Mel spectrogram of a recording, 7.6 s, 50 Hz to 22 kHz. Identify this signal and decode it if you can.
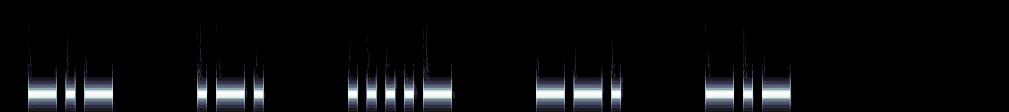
Morse code, heard as a keyed tone, about 17 wpm, spaced as for 10 wpm, 700 Hz. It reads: KR4GK
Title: USA Call Signs - 5 Characters - 3x Character Spacing - 17wpm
